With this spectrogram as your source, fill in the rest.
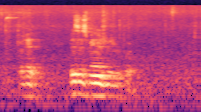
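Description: A man speaks briefly through a microphone in a large echoing hall.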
